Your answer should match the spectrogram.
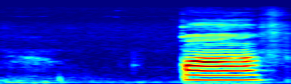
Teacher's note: قاف کے لیے زبان کی جڑ، جو زبان کا آخری کنارہ ہے، اس کو آپ نے تالو میں لگانا ہے اور قاف ادا کرنا ہے.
